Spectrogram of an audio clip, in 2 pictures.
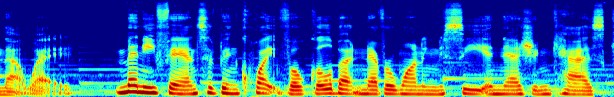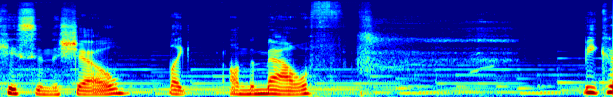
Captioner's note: me giggling like a child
